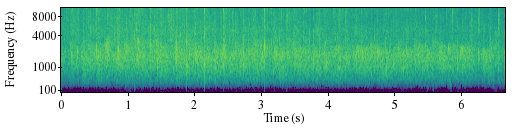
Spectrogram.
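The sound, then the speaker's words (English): An audience applauds the people who serve and contribute behind the scenes, a dense wash of many hands clapping at a constant level for several seconds with no one speaking. “And why don't we applaud them?”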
